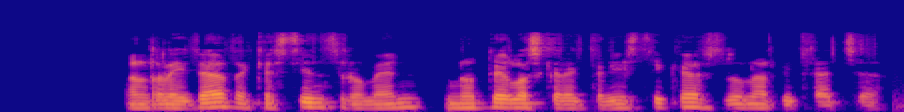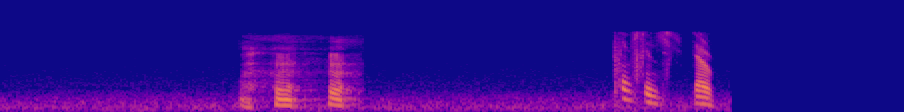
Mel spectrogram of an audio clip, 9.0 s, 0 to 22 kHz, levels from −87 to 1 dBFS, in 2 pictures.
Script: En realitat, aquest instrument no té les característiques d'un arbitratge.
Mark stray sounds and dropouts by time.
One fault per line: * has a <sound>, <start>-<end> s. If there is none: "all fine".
* has a laugh, 5.7-6.3 s
* has a chirp, 7.6-8.1 s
